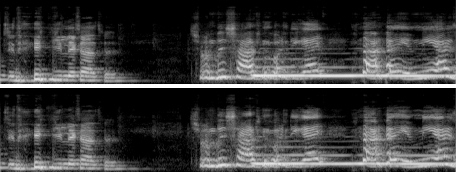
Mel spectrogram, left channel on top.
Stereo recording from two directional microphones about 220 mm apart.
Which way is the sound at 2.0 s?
25° left (ahead or behind).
